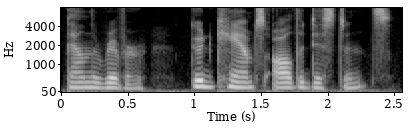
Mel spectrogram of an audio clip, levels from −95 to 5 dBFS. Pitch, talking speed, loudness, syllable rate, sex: 175 Hz, 165 wpm, -20 LUFS, 5.2 syllables/s, female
